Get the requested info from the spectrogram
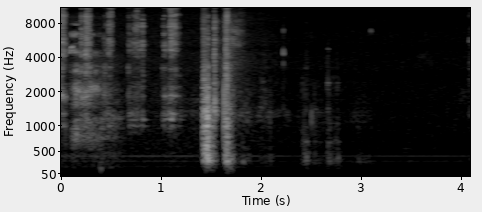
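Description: A paintbrush stroking a weathering wash along the edge of a plastic model wagon body, a soft scratchy brushing, followed about a second and a half in by two quick light clicks and a few faint ticks of handling.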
